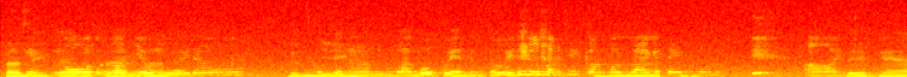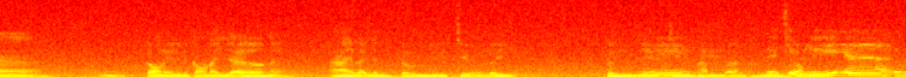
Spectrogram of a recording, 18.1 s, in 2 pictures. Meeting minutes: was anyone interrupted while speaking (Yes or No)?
Yes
